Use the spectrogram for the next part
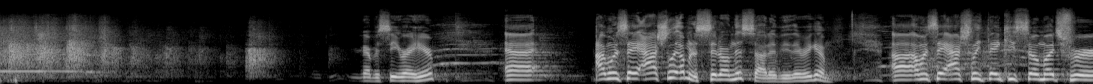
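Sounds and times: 
audience applause: 0.0 - 2.9
speech: 3.6 - 10.9.

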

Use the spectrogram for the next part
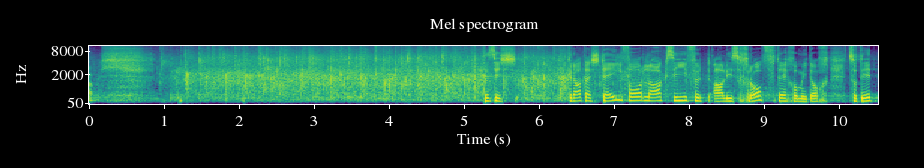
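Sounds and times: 
speech: 0.0 - 0.4, 5.3 - 10.5
audience clapping: 0.8 - 8.4.

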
